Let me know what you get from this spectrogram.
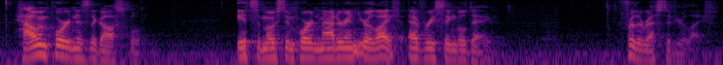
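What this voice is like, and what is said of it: Hoarse, strained, failing voice. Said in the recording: “I'm losing my voice again”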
